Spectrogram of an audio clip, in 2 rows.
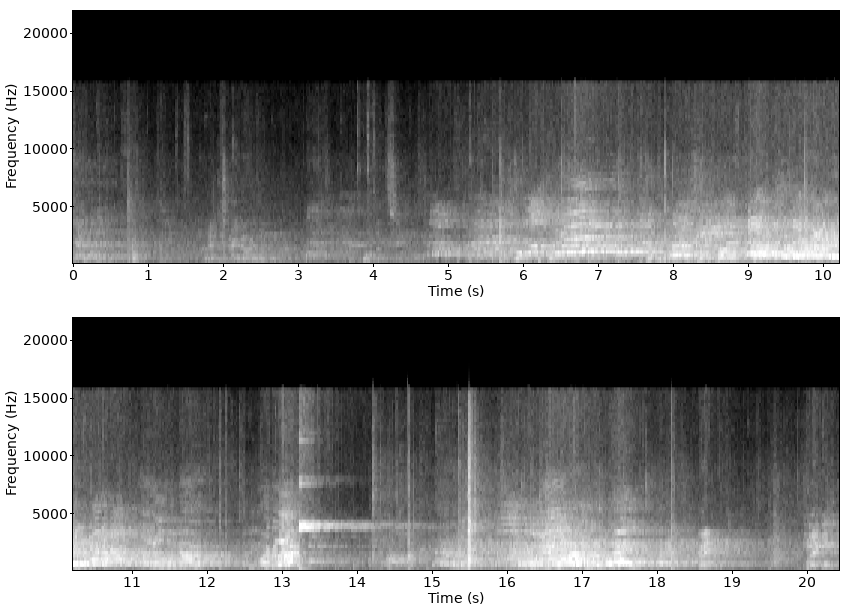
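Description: Basketball game play in a large echoing gym: a ball bouncing on the court and overlapping, unclear shouts of players and spectators. About 13 seconds in comes a sharp bang with a short ring, and another sharp knock a couple of seconds later.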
